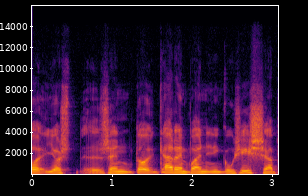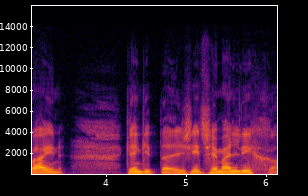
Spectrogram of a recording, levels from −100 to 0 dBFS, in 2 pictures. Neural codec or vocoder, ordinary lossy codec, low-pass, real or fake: none; none; 14.4 kHz; real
